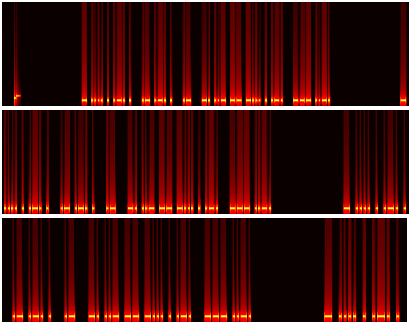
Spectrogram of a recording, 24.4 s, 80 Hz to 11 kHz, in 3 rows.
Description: Morse code, heard as a keyed tone, about 30 wpm, 700 Hz. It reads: THERE ARE A NUMBER OF THERE ARE A NUMBER OF THERE ARE A NUMBER OF THERE
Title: Speed-Racing - Sets of 5 Words 25wpm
